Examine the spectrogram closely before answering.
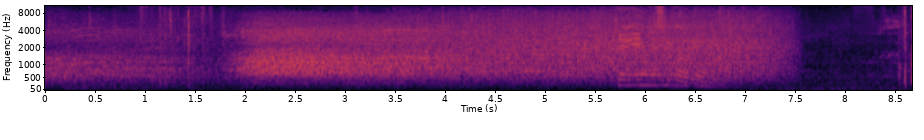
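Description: A large crowd applauds and cheers in a big open arena.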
